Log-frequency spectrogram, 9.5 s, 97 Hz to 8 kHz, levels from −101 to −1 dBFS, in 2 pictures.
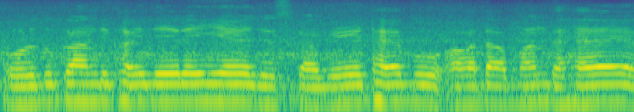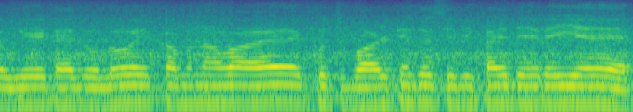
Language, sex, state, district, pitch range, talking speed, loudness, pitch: Hindi, male, Rajasthan, Bikaner, 135-145 Hz, 175 wpm, -13 LUFS, 140 Hz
